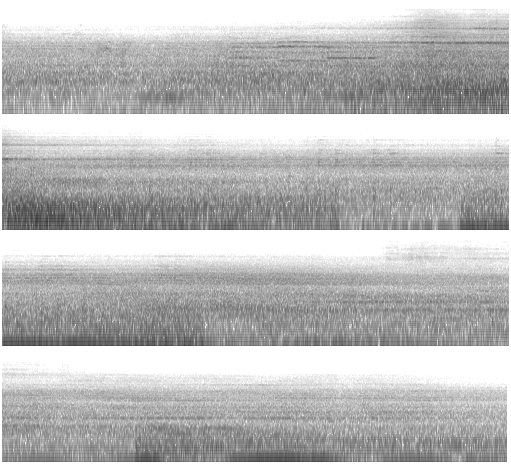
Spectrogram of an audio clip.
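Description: Passenger train coaches rolling along the platform track as the train pulls out, with wheel squeal whining over the rolling noise; loudest about seven seconds in, then fading as the train draws away. A low hum comes and goes in the second half.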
